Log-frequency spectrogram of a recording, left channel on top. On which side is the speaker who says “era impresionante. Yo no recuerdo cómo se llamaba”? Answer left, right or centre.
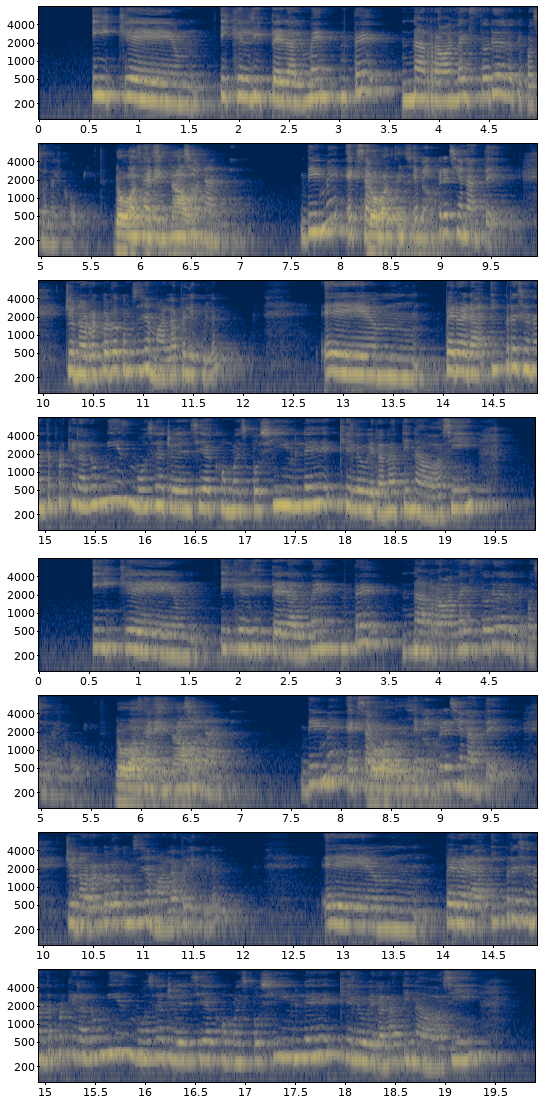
Left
